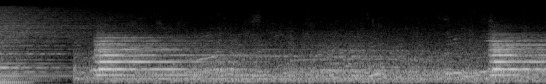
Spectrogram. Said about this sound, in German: So klingt es, wenn in Santiago de Compostela hier direkt auf dem Platz vor der Kathedrale die Glocken der Kathedrale pünktlich zur Sendung von uns um 18 Uhr schlagen.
